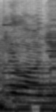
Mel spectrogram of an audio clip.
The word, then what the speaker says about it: Ylang: Ylang.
